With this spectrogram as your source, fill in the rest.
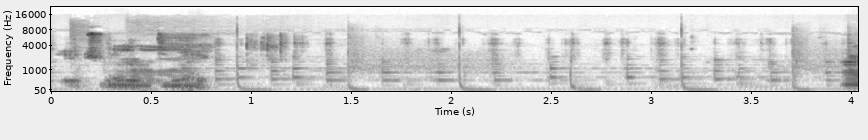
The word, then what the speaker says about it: H&M: You pronounce it HM, but pronounce the H like in ho.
